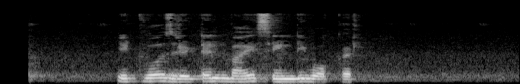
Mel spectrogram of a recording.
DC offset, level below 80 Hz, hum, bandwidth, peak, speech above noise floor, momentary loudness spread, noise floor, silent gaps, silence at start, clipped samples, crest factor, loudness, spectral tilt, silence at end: under 0.1%; -56 dBFS; none; 11.5 kHz; -2 dBFS; 31 dB; 9 LU; -44 dBFS; none; 0.3 s; under 0.1%; 12 dB; -13 LUFS; -6 dB/octave; 1.65 s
